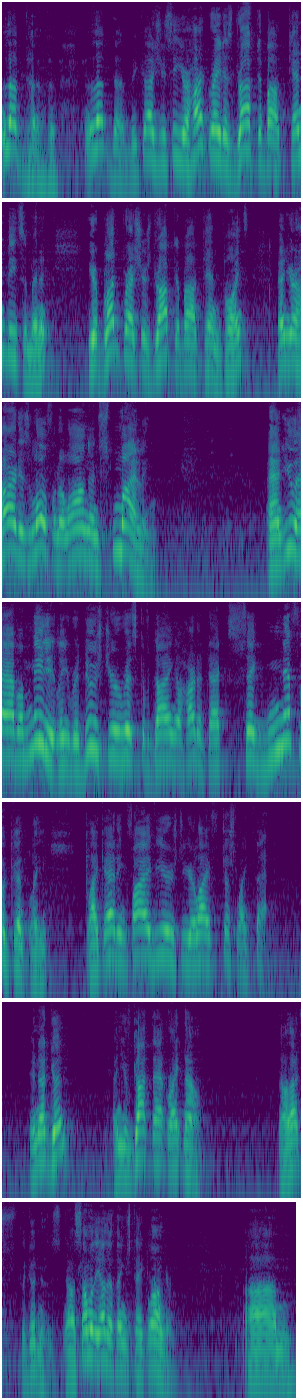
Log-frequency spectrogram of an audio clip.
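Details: Adult male speaker; normal speech.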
